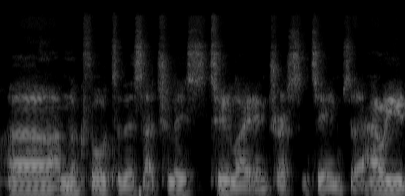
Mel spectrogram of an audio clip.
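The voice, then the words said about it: English accent. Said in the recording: “that is an English accent”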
